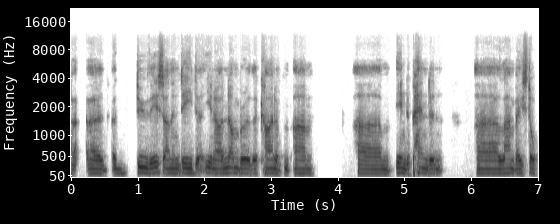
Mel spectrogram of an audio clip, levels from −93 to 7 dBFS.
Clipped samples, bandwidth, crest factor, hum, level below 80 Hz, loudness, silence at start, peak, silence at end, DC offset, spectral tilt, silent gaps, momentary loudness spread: under 0.1%; 11.5 kHz; 14 dB; none; -50 dBFS; -19 LUFS; 0 s; -6 dBFS; 0 s; under 0.1%; -6 dB/octave; 3.69-4.06 s; 7 LU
